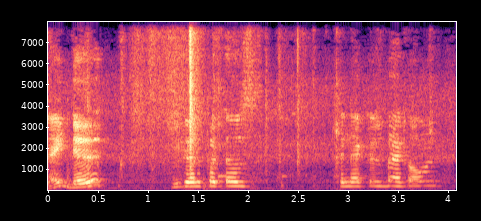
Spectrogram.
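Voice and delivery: put-on screaming, pitched very high. Imagining someone watching who spotted the mistake: imitating someone screaming. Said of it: "somebody was over there screaming".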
